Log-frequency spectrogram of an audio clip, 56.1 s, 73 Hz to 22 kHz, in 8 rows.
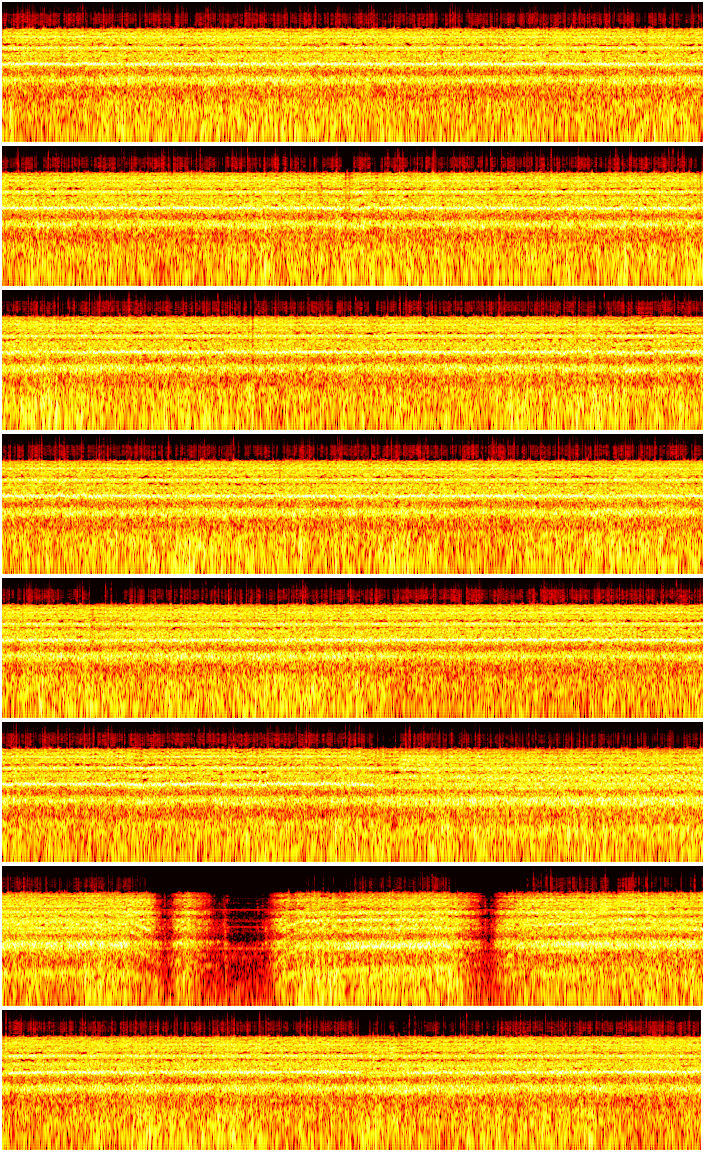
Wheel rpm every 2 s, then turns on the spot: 230, 230, 230, 230, 230, 230, 230, 230, 230, 230, 230, 230, 230, 230, 230, 230, 230, 230, 230, 220, 210, 180, 90, 150, 220, 230, 230, 230.
none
